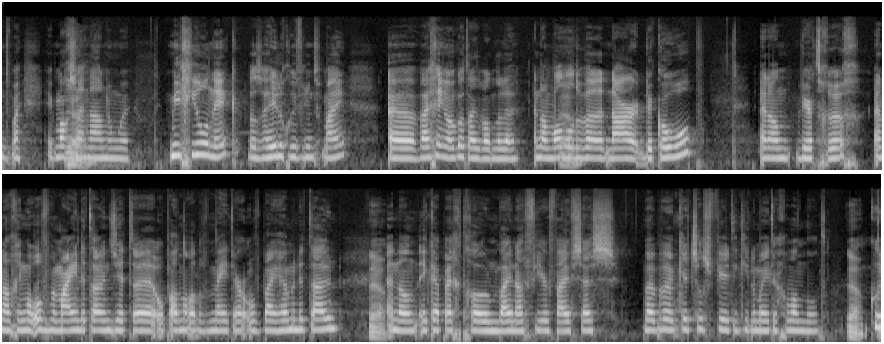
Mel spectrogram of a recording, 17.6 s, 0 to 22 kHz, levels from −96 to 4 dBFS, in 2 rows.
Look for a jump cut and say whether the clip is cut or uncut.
uncut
